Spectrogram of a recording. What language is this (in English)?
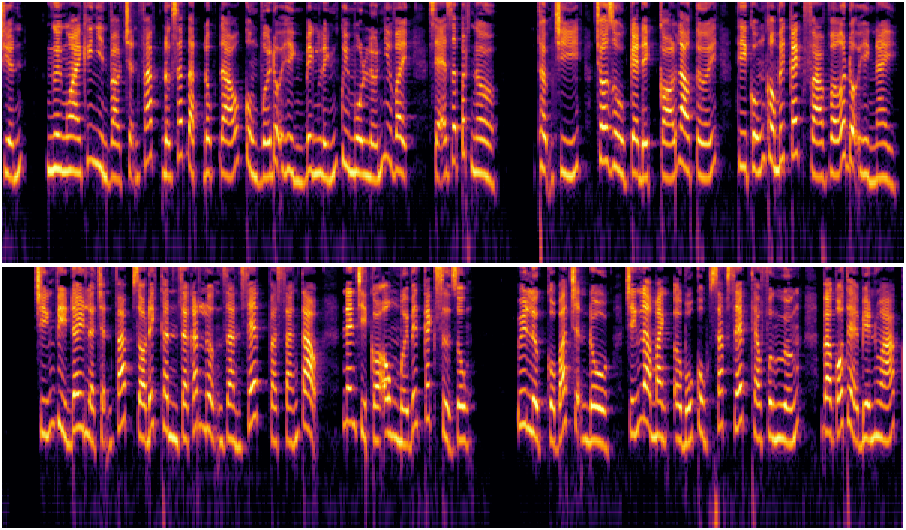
Vietnamese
